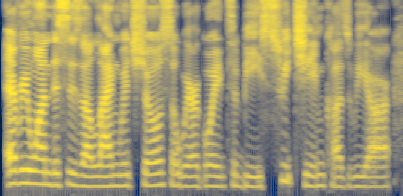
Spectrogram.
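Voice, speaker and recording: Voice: mid-range voice, fairly even intonation, normal speed, clean tone, dry recording, clean studio sound. A podcast host chatting enthusiastically and asking a guest questions. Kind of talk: casual interview talk.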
